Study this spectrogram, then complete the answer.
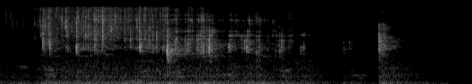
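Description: Water running from a tap at a mosque ablution area in Malaysia, a faint splashing gush that fades out, followed by a short final burst.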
